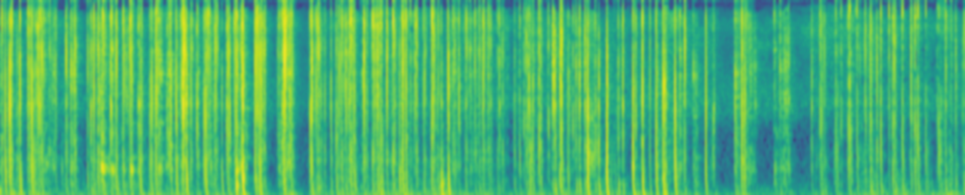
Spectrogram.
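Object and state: Smartphone camera and plastic case tapped and scratched.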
